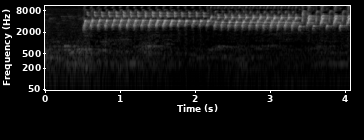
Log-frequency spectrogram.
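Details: A European goldfinch in Šuto Orizari begins a long, rapid, high-pitched chattering trill of even repeated notes that grows slightly busier toward the end.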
